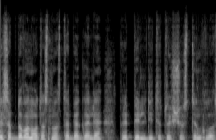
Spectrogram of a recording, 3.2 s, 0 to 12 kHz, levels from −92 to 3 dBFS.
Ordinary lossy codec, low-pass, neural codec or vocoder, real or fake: Opus, 64 kbps; 10.8 kHz; none; real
